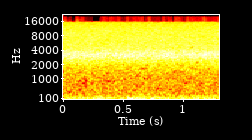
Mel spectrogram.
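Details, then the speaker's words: Steady, bright, mostly high-pitched hissing with no breaks, a tinnitus masking noise tuned separately per ear with different maskers and volumes in each ear. "As you hear now, you can have different maskers for each ear. You can also have different volumes for each ear."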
